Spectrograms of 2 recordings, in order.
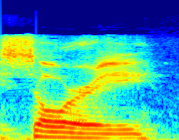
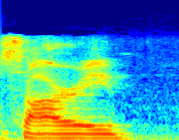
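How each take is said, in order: First: It is said with a Canadian vowel. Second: It is said with an American vowel. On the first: "most Canadians would say sorry" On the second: "we're trained to speak American. So we say out and sorry"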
